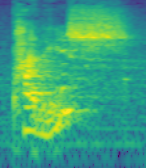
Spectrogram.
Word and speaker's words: punish: Punish. This is a verb, 2 syllables, and we stress the first one.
